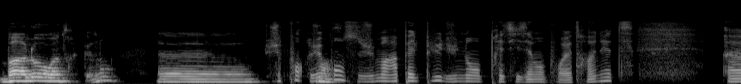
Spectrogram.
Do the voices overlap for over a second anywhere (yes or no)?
no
